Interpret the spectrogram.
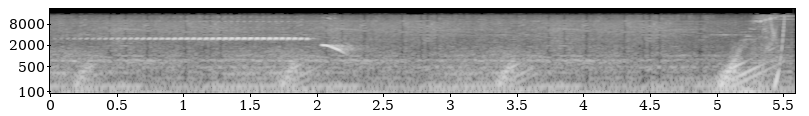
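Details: Common iora singing at night, a recording meant as therapy for caged ioras that have stopped singing: one rapidly pulsed, even trill lasting about two seconds, then a quick falling note, over steady low rumbling background noise.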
